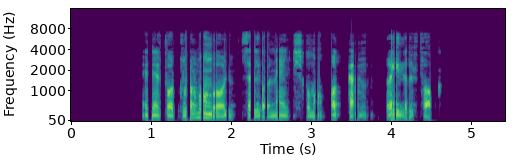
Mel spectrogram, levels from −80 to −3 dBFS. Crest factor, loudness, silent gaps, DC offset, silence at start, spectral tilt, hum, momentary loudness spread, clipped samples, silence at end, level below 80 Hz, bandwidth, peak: 22 dB; -22 LUFS; 3.38-3.45 s, 3.85-3.92 s; under 0.1%; 0.9 s; -5 dB/octave; none; 6 LU; under 0.1%; 0.95 s; -52 dBFS; 7.8 kHz; 0 dBFS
